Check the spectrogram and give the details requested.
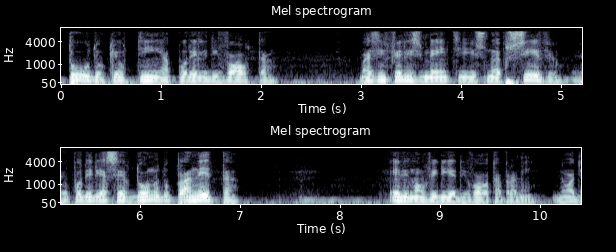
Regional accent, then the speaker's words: São Caetano, São Paulo, Brazil; Eu sou de São Caetano, lugar muito bom também.

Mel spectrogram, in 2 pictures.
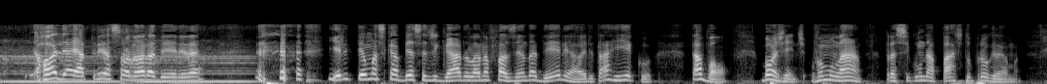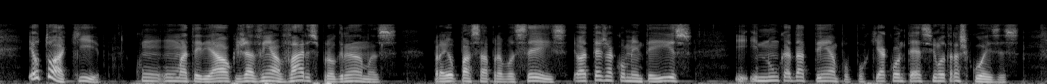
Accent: Rio de Janeiro, Brazil; now in São Paulo, Brazil; Em 88, eu morava no Rio de Janeiro. Eu sou carioca, eu estou morando em São Paulo desde o ano de 1990.

